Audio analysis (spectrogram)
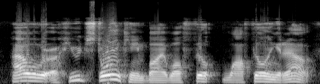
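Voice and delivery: plain reading voice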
